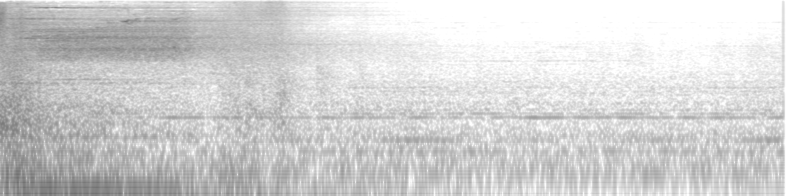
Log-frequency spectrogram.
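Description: A triumphant game fanfare swells and slowly fades.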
